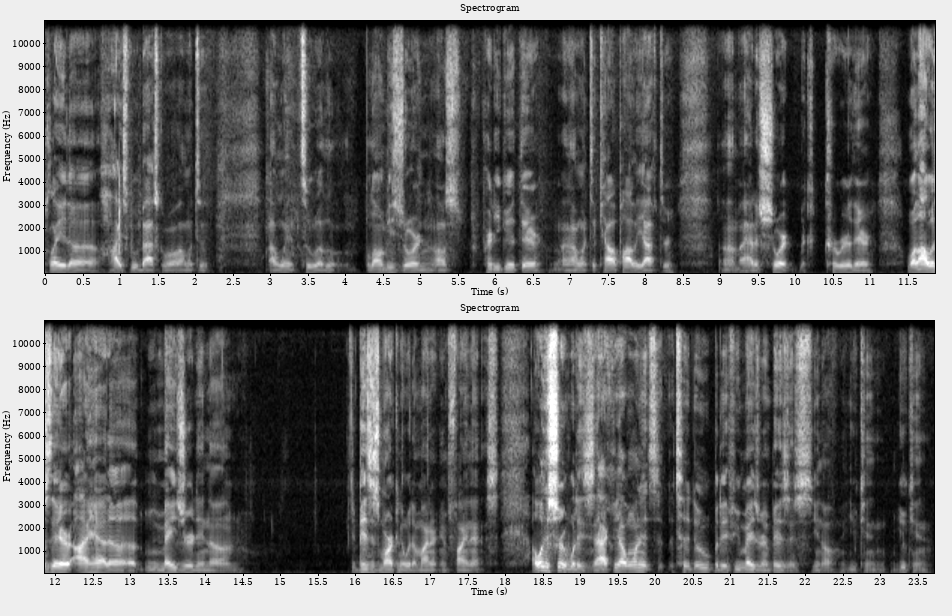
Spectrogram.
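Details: Adult man who stuttered as a child and still stutters 'big time', sometimes having to stop and regroup; stuttering.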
